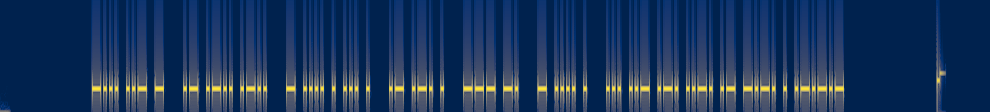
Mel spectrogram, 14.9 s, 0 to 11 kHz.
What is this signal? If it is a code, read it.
Morse code, heard as a keyed tone, about 28 wpm, 700 Hz. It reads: BUT ALL THESE ARE ON THE SURFACE.
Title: Sentences from Top 1000 Words - Review Part 3 - 28wpm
